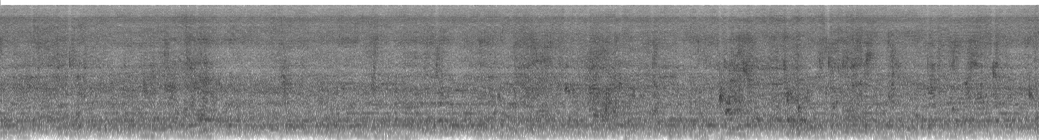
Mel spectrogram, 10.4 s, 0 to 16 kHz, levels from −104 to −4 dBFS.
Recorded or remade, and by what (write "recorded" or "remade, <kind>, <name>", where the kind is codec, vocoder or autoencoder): remade, codec, SNAC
